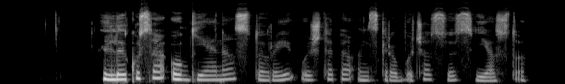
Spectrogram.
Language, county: Lithuanian, Vilnius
